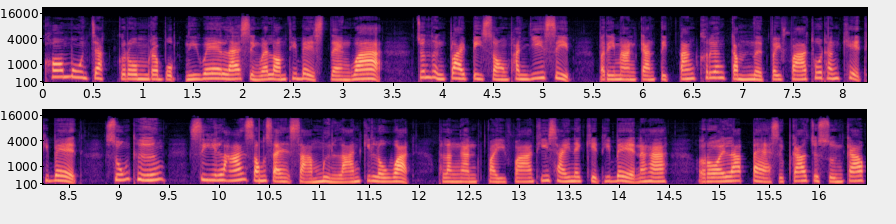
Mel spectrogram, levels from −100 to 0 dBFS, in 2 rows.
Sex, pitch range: female, 205-250 Hz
